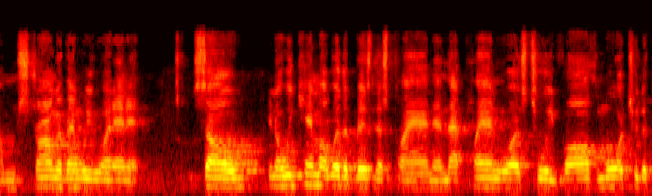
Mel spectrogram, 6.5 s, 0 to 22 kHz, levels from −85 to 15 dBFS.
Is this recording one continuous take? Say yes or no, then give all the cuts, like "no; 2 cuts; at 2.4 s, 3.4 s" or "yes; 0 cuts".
yes; 0 cuts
